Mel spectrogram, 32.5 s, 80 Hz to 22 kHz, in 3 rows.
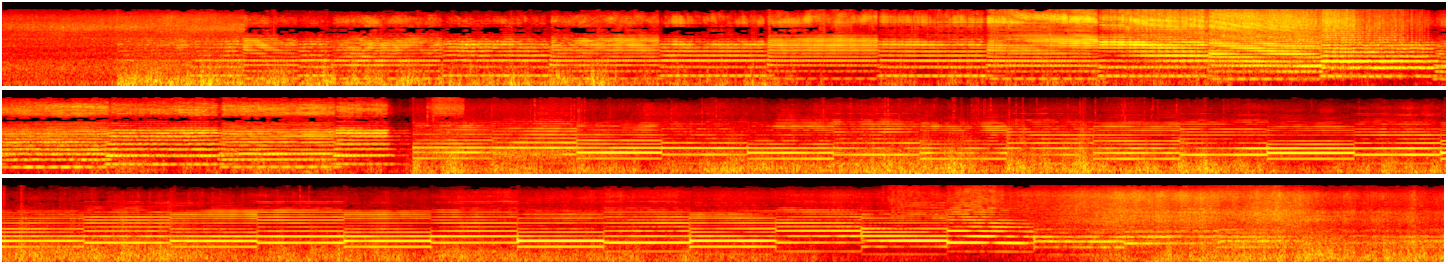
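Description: Two-tone (hi-lo) sirens of Dutch emergency vehicles, switching between two pitches about every two-thirds of a second. In the first half two sirens overlap and one drops in pitch as it passes. After a sudden break about 14 seconds in, one higher two-tone siren sounds over engine and tyre noise on the wet road.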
